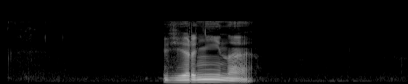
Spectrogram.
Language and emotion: Russian, neutral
